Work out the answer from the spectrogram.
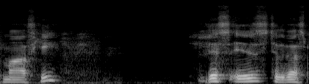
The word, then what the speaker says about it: Mosky: beatbox preamp by maaske I've heard some people pronounce Atmos key or most guy I'm pretty sure it's mouse key this is to the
